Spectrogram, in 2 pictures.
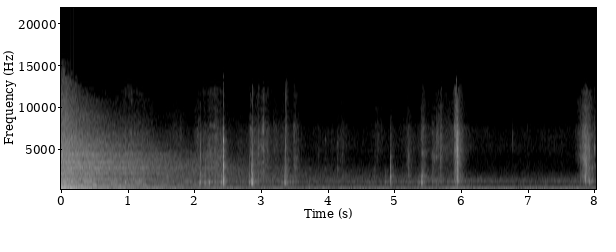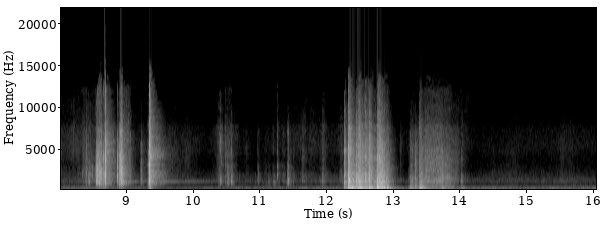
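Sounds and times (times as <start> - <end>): plastic toy guns clicking: 8.4 - 9.7.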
